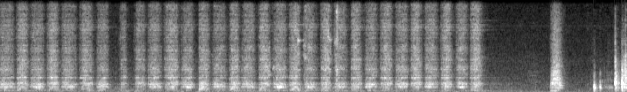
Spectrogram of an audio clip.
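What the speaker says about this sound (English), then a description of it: "So I've got the new tusk nut in. I'm going to have to file the slots down a little bit." A file rasps rhythmically across the slots of a new tusk nut on an extremely old Gibson jumbo acoustic guitar, about two dozen quick even strokes up close, then a pause with a couple of scattered scrapes and taps.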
